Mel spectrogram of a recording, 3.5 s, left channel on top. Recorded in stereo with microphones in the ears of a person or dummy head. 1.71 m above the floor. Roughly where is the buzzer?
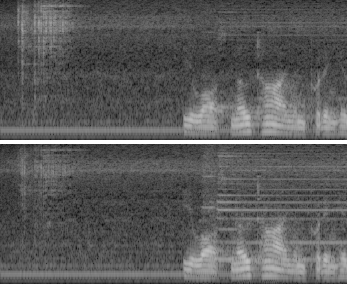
No buzzer in this recording.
